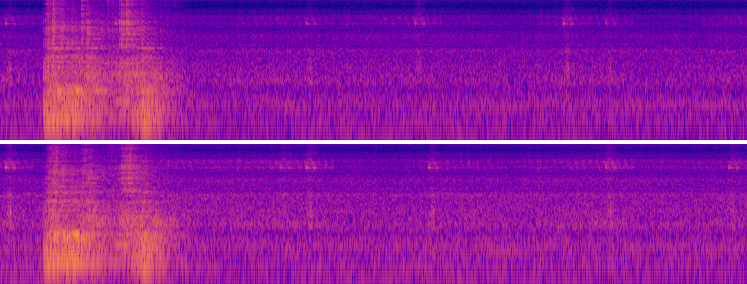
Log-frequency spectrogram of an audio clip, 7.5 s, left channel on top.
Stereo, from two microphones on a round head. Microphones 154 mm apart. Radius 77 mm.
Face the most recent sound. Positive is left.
turn(degrees=85)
